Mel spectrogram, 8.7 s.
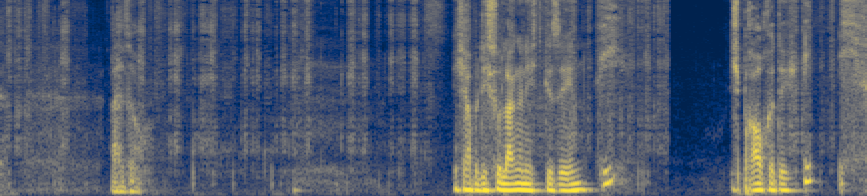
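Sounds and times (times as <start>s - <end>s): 
pen writing on a sheet of paper: 0.0s - 0.6s, 1.2s - 4.4s, 5.1s - 6.7s, 7.8s - 8.5s
speech: 4.6s - 6.3s, 7.5s - 8.5s.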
